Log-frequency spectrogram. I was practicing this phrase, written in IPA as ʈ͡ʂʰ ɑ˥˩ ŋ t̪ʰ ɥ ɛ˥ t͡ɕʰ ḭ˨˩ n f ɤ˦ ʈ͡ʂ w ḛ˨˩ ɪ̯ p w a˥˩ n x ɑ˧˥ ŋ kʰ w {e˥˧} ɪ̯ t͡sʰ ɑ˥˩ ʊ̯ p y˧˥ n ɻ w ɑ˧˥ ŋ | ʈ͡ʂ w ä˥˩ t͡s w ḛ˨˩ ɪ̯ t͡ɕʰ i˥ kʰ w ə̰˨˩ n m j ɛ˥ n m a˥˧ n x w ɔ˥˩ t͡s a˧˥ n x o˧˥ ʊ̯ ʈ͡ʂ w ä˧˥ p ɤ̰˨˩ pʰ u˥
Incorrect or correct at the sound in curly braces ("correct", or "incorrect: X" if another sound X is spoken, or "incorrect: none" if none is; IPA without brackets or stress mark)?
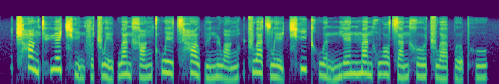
correct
